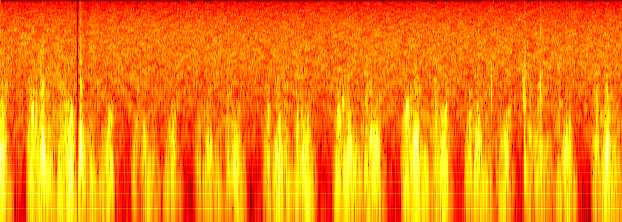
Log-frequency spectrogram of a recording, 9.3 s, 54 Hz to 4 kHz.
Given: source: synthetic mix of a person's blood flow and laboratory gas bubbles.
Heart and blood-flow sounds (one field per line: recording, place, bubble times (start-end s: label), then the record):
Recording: Doppler ultrasound of blood flow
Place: precordium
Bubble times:
7.33-7.42 s: bubbles
7.82-7.93 s: bubbles
7.96-8.01 s: bubbles
8.08-8.16 s: bubbles
8.52-8.59 s: bubbles
From the record:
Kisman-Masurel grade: 212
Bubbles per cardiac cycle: several, 3 to 8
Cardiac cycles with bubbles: 1 to 10%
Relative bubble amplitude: moderate (0.250 to 0.450)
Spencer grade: 1 (occasional bubble signal discernible with the cardiac motion signal, with majority of cardiac periods free of bubbles)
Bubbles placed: anywhere in the cardiac cycle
